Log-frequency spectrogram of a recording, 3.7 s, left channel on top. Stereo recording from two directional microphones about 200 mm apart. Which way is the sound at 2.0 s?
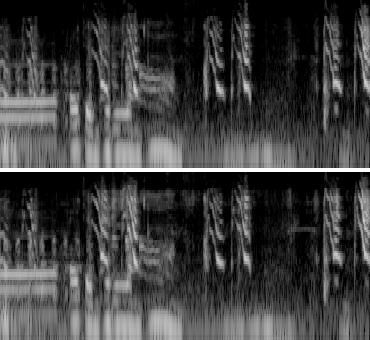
20° left (ahead or behind).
